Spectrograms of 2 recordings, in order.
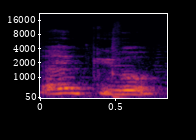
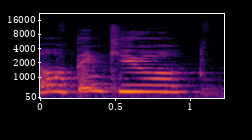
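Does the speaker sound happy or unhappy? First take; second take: unhappy; happy. First: It is said in an unhappy, flat way. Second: It is said in a happy, warm way.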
